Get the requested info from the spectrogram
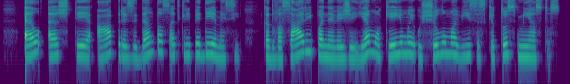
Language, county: Lithuanian, Šiauliai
